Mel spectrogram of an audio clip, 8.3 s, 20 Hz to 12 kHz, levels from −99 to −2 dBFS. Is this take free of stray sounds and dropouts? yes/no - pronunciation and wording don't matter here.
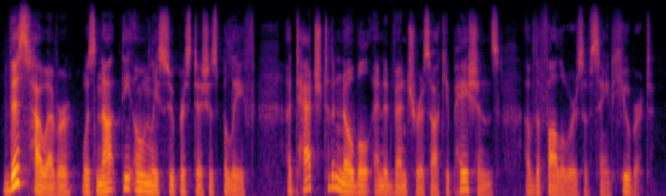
yes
